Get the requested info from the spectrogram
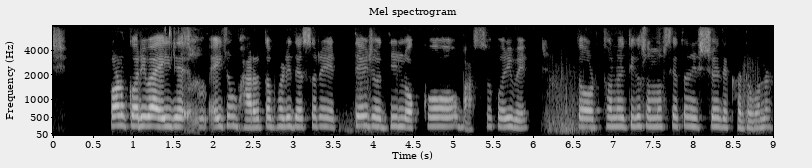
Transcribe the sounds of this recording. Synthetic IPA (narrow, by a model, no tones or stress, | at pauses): kɔɽ̃ɔkɔɾibaej̪eejd͡ʒɔũbʱaɾɔt̪ɔbʱɔɭid̪esɔɾeːt̪ed͡ʒɔd̪ilokɔbasɔkɔɾibe | t̪ɔːɾt̪ʰɔnɔjt̪ikɔsɔmɔsjat̪ɔnist͡ʃɔjɔd̪ekʰad̪ebɔna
